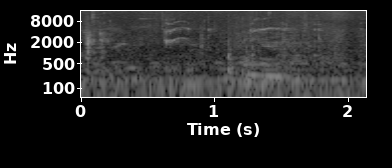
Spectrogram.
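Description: Room noise of people moving about: a steady low hum with faint, distant voices, a click at the start, and a few short high squeaks.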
